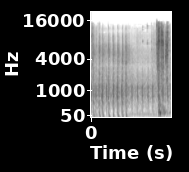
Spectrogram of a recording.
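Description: Rapid automatic gunfire from a PUBG Mobile match, a quick burst of evenly spaced shots followed by a few slower rounds and a sharper crack near the end, loud and close with no talking.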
